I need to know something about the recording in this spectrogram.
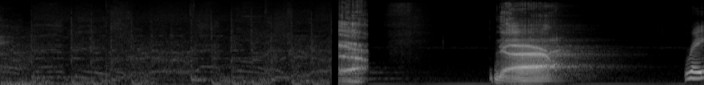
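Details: Female streamer: two loud, drawn-out voiced belches after talk over music, a third starting at the end: burping.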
